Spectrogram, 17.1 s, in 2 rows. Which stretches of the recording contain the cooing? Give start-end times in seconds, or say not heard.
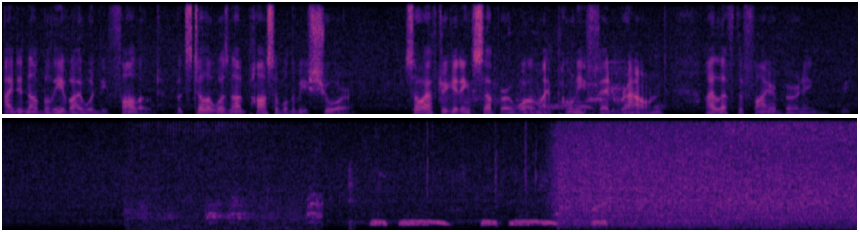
4.9-6.7, 12.0-14.8.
